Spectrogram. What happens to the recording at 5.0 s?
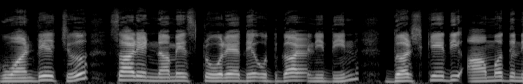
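Nothing goes wrong at 5.0 s; the speech there plays through intact, with no dropout, click or distortion.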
